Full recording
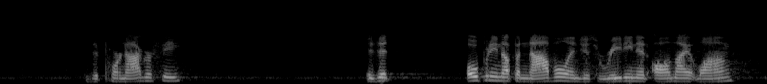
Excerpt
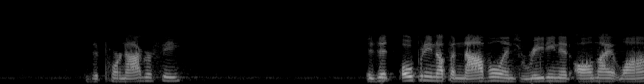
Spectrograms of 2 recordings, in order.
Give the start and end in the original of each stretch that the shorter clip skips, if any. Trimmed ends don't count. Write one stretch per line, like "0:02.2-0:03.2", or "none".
0:04.0-0:04.6
0:05.8-0:05.9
